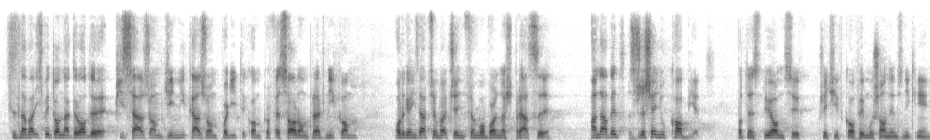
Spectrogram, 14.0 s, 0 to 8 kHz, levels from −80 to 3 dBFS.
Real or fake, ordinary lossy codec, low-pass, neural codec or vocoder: fake; none; 7.2 kHz; codec, 16 kHz, 0.8 kbps, ZipCodec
